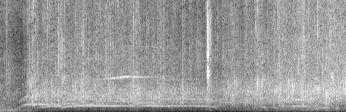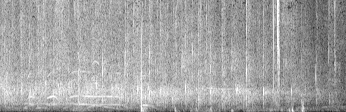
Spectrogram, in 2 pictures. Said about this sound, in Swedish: Eh, men vi välkomnar henne med en applåd tycker jag.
